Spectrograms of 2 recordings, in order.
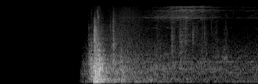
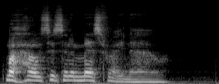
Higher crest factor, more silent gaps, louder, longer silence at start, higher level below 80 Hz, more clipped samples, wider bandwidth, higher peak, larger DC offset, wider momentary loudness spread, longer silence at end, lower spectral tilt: about the same, 24 dB vs 22 dB; neither; second, -25 LUFS vs -22 LUFS; first, 0.8 s vs 0.05 s; second, -60 dBFS vs -48 dBFS; neither; about the same, 17 kHz vs 17 kHz; about the same, -4 dBFS vs -2 dBFS; neither; first, 21 LU vs 14 LU; second, 0 s vs 0.45 s; about the same, -5 dB/octave vs -5.5 dB/octave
